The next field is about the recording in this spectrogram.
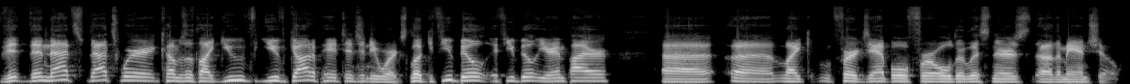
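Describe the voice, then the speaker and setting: A man's voice: mid-range voice, steady tone, normal speed, sharp tone, no echo. A male podcast co-host speaks in a mid-range voice. He is casual and opinionated, often doubling back on his words as he works through a point. The recording is close, with very little room sound.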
